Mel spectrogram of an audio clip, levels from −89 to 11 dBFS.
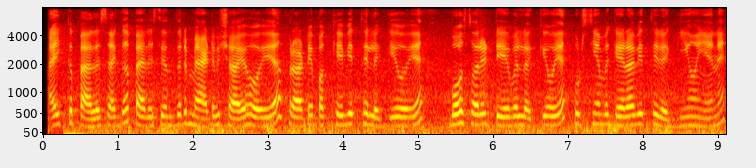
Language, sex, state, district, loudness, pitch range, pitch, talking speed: Punjabi, female, Punjab, Pathankot, -17 LUFS, 205-235 Hz, 215 Hz, 205 wpm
